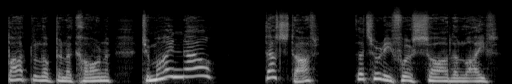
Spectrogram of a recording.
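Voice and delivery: high, lively scandal-telling; a touch of gossipy glee; gleeful gossip. Acted. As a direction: relish spilling the dirt. Henchy gleefully tells gossip.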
